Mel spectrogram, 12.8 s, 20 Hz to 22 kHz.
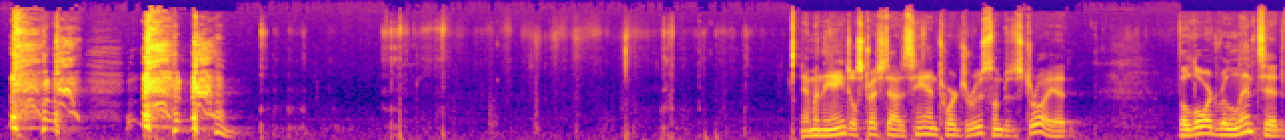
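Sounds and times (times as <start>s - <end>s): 
person coughing: 0.1s - 2.5s
rustling: 3.8s - 7.7s
speech: 8.1s - 10.9s, 11.8s - 12.8s.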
